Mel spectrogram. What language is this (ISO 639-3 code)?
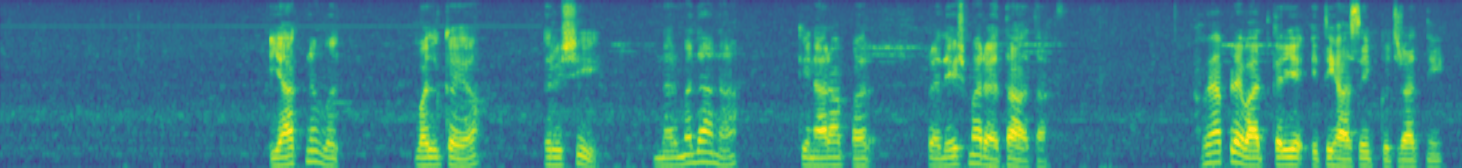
guj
